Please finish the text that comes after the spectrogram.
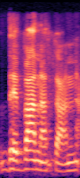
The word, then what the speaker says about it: Devanathan: That I know, Devanathan. I'm not sure if I'm pronouncing correctly. That's correct. Yeah.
